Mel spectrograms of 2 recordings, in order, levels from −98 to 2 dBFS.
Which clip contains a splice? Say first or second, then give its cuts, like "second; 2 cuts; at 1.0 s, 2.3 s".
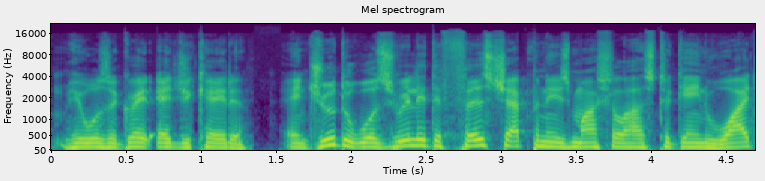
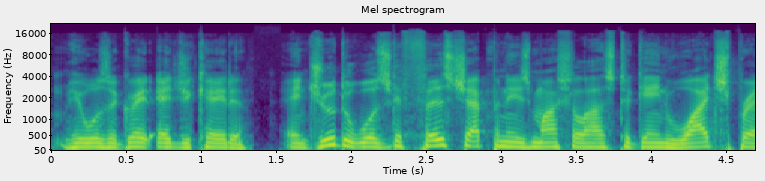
second; 1 cut; at 2.3 s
